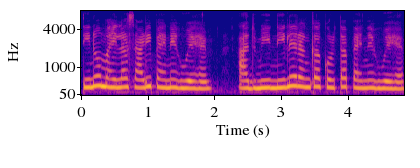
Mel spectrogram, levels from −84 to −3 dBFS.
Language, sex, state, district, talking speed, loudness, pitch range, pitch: Hindi, female, Bihar, East Champaran, 185 wpm, -23 LUFS, 260-300 Hz, 280 Hz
